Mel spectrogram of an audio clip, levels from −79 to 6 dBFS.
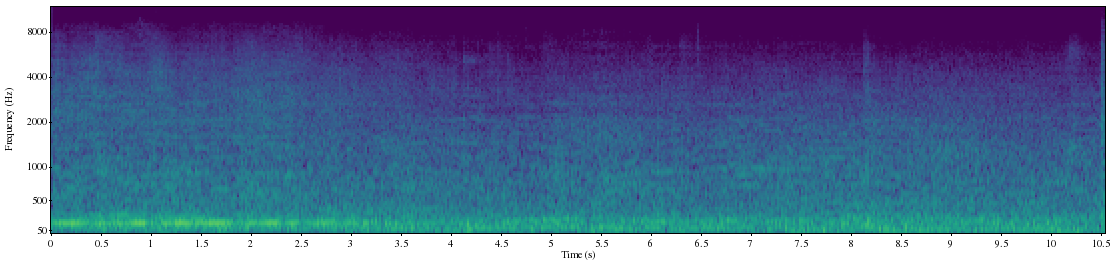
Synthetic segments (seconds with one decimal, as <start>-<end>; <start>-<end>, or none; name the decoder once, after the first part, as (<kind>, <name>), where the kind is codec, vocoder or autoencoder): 0.0-5.3 (codec, SNAC); 5.9-8.5; 9.6-10.5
